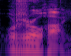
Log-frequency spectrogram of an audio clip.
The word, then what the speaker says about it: roja: So red in Spanish is roja. You got to roll your R's.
